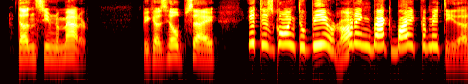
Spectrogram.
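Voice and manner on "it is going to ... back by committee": high, bad, fake French accent. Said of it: "that was not even a good French accent".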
